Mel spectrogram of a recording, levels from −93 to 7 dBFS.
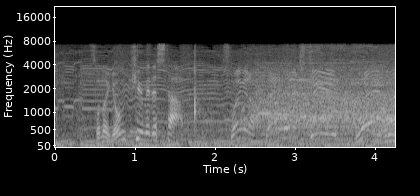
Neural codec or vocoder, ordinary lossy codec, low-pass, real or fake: none; none; 7.2 kHz; real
